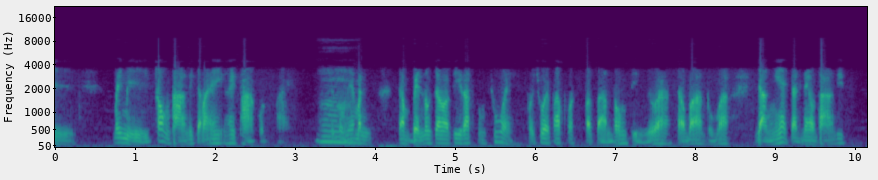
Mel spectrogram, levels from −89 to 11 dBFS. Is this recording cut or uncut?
uncut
